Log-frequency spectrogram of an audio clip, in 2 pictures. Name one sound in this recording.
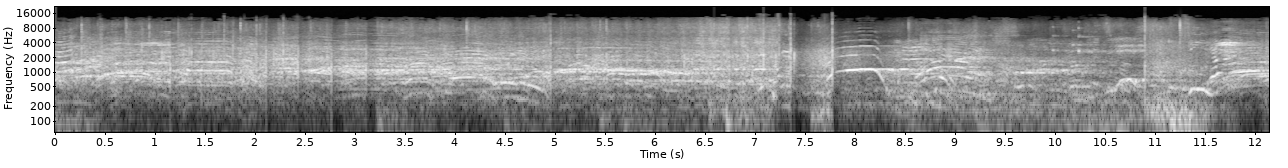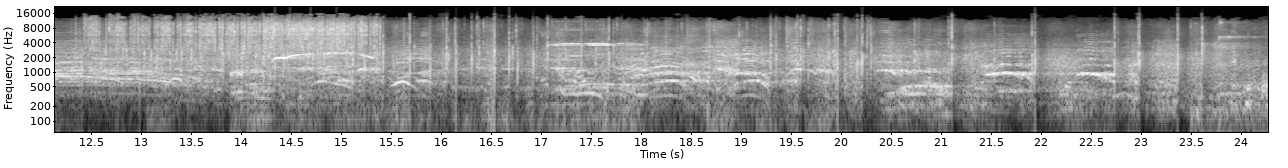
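A volleyball is struck with a hand and smacks.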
